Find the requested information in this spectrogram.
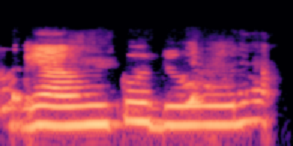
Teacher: making sure noon is not clear sound, but concealed. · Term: ikhfa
